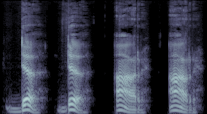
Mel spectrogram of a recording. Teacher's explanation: your tongue contacts the roof of your mouth and blocks the air a little bit and then flaps out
